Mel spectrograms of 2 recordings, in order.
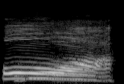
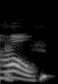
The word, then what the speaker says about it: whore: And she's a whore. He pronounced the whole word, the O-R-E, not hoe.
